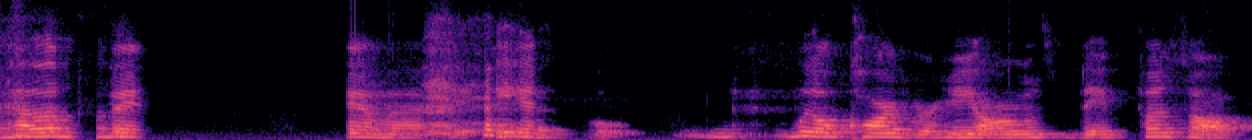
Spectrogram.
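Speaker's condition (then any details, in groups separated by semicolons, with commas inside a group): Down syndrome; diagnosed at birth, heart defect, open heart surgery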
